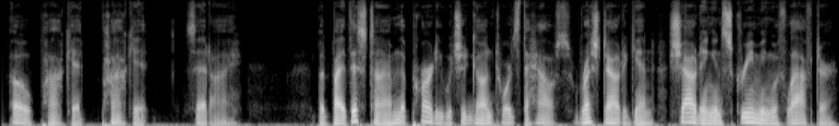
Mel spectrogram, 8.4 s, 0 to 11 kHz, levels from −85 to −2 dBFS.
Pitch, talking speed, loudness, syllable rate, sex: 85 Hz, 180 wpm, -22 LUFS, 5.0 syllables/s, male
